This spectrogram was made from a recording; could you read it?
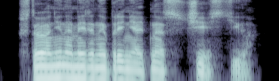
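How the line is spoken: Sighing. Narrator (Russian): вздохнул Танакалиан

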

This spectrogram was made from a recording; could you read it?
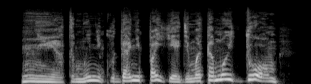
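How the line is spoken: Hiss. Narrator (Russian): зашипела на нее Джо

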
